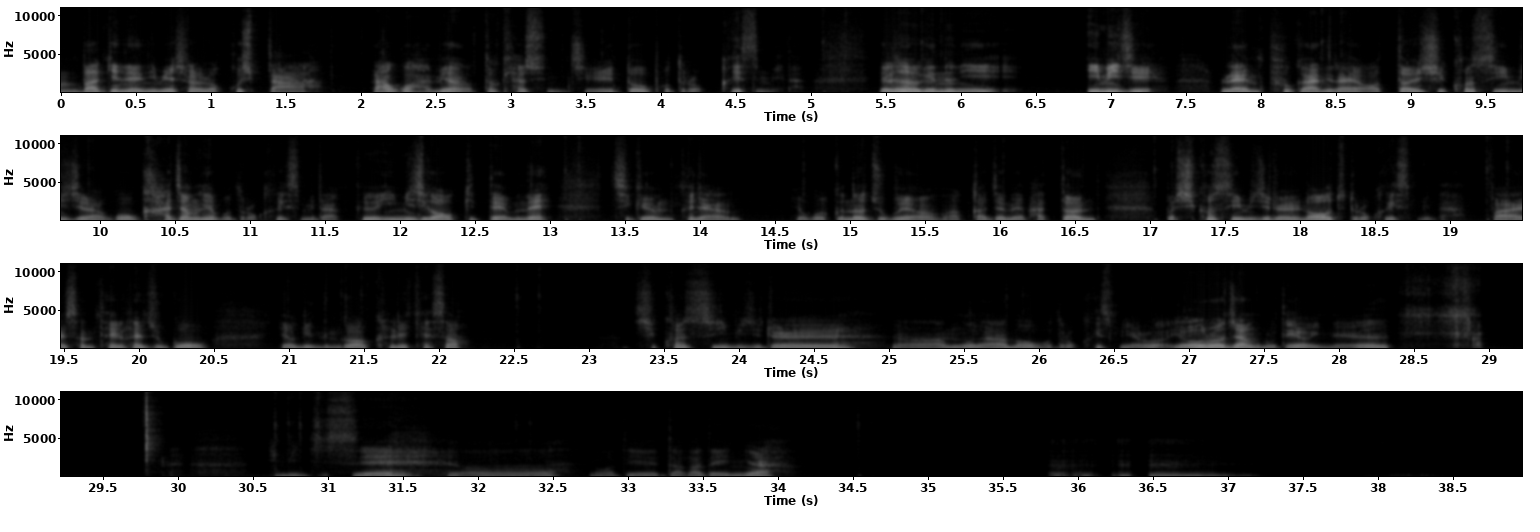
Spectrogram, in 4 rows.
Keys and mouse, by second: 2.0 alt+middle click, 2.7 alt+right click, 3.3 alt+middle click, 5.1 click, 5.8 click, 8.4 click, 9.5 click, 13.1 click, 14.7 right click, 17.1 click, 19.2 click, 21.4 click, 22.5 click, 25.8 click, 30.6 click, 30.8 click, 32.2 click, 34.6 click, 35.0 click.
